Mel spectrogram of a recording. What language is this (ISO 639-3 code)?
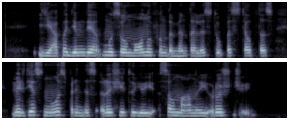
lit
